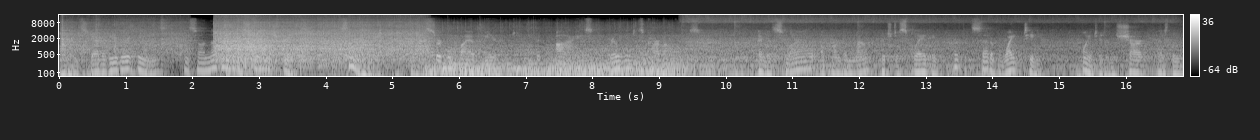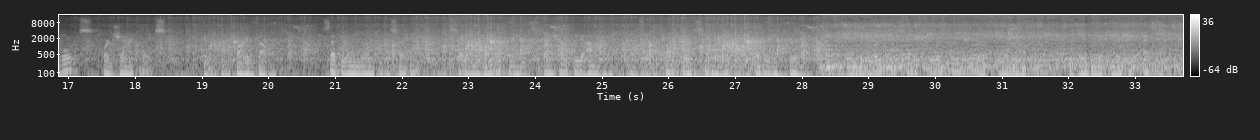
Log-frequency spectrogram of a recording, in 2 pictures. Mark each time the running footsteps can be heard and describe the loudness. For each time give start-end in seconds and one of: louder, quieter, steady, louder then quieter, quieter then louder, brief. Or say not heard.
not heard.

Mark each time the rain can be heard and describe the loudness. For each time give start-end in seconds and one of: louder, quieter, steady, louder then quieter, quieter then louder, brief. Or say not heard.
0.0-33.6 quieter then louder.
